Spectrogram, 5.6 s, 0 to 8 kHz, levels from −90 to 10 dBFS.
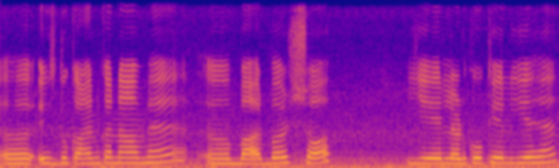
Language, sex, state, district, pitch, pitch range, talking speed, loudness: Hindi, female, Bihar, Patna, 250 Hz, 235-265 Hz, 150 wpm, -14 LUFS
